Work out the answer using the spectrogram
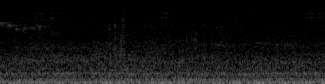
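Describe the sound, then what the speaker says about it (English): Dense, steady buzzing of a crowd of honey bees swarming close around an open hive during a brood frame inspection, a continuous loud drone with no pauses and no talking. "we just have a whole lot of bees all over us"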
